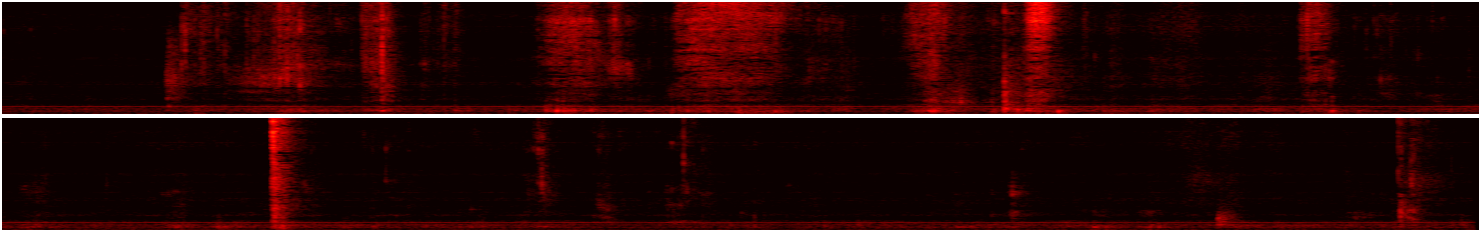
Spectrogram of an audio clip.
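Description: Crisp lettuce salad crunched and chewed close to the microphone: a run of crunches over the first five seconds or so, then softer chewing with one sharp click about nine seconds in.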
